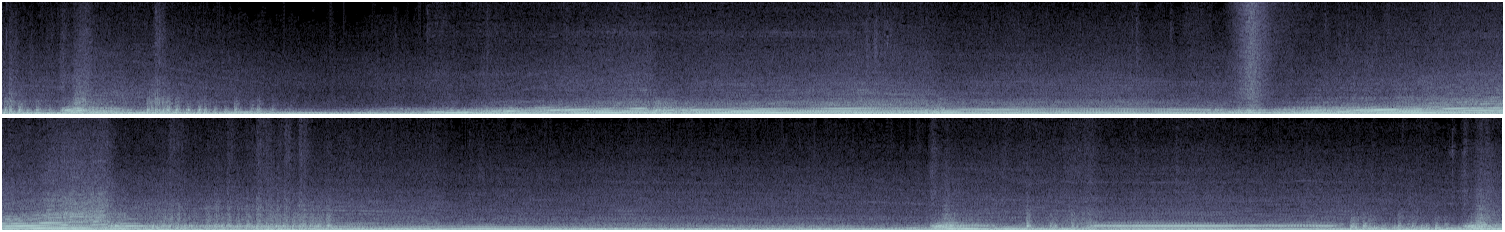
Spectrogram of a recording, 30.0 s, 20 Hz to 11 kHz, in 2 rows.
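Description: Lamborghini Huracan LP580-2's naturally aspirated V10 heard from inside the cabin while driving, rising in pitch under acceleration twice, about four and twelve seconds in, and running at a steady cruise between pulls.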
